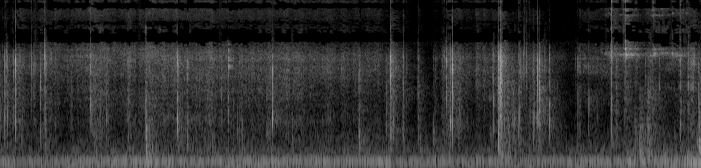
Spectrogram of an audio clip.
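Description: Plastic packaging sleeve crinkling as hands open it and pull at its edge, with many small, irregular crackles over a steady low hum.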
